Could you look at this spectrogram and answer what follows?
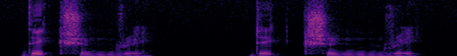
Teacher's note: In British English, in normal speech, that's only 3 syllables.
